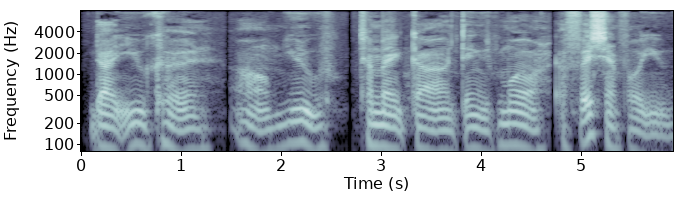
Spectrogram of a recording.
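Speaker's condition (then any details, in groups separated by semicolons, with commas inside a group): Multiple sclerosis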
